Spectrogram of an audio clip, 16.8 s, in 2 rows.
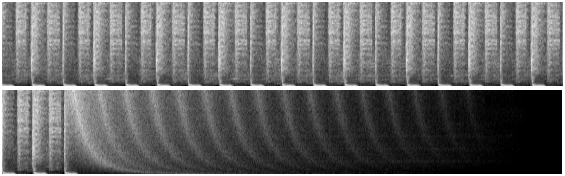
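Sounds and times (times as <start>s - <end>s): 
mainstream vocal music at 128 bpm: 0.0s - 9.6s.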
